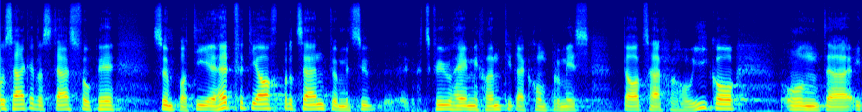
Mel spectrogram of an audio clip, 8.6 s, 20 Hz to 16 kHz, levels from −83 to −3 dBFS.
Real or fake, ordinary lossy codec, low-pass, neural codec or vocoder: fake; none; 14.4 kHz; autoencoder, 48 kHz, 32 numbers a frame, DAC-VAE, trained on Japanese speech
